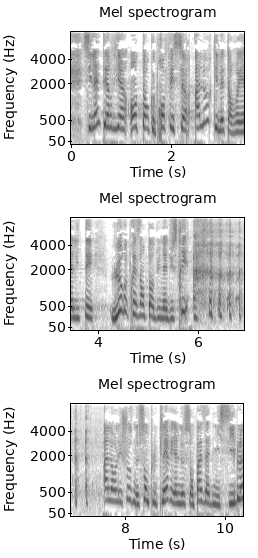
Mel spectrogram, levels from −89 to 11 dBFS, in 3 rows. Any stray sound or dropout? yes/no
yes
